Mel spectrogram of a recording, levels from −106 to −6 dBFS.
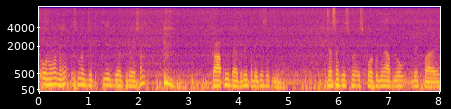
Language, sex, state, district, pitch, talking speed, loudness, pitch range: Hindi, male, Uttar Pradesh, Jalaun, 145 Hz, 165 wpm, -20 LUFS, 130-160 Hz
